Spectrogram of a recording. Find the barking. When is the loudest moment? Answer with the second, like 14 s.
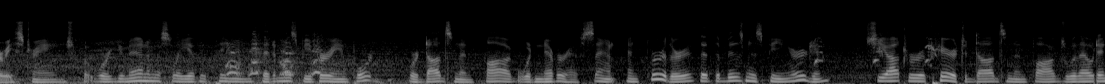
2 s.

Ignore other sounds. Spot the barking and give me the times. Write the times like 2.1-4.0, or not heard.
2.0-3.3, 8.1-9.6.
